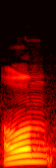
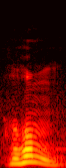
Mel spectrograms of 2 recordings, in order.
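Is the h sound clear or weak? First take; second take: weak; clear. First: The h sound is weak and unclear. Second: The h sound is clear and distinct. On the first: The speaker calls it wrong. "tidak membaca ha dengan jelas pada kata hum" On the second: The speaker calls it right.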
